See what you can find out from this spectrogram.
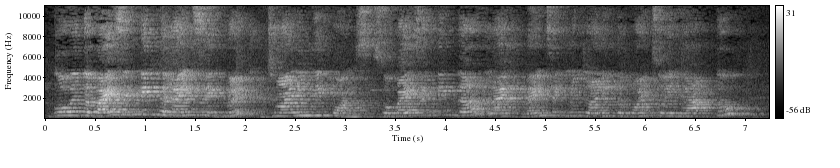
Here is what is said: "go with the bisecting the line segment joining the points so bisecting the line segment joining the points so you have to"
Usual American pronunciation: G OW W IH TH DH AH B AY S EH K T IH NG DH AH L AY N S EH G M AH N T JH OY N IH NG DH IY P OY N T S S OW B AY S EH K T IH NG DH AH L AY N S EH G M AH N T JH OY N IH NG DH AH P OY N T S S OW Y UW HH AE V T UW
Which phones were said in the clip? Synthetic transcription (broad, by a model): G OW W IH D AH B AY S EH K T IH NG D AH L AY N S EH G M AH N T JH OY N IH NG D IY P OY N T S S OW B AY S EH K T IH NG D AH L AY N S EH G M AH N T JH OY N IH NG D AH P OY N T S S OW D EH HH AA P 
